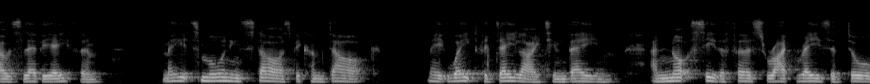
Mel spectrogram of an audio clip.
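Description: A speech-tuned noise suppressor left running on non-speech audio makes the level sway by a few decibels, so held material pumps and tails thin while attacks survive, unlike compressor pumping, which follows loudness. At 1.0–1.63 s and 3.66–4.28 s, the sound is cut by the noise suppressor, sinking by up to about 19 dB for roughly half a second each time. The sound fades rather than vanishing abruptly as a dropout would. Top end stops near 8 kHz through the Opus call path.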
